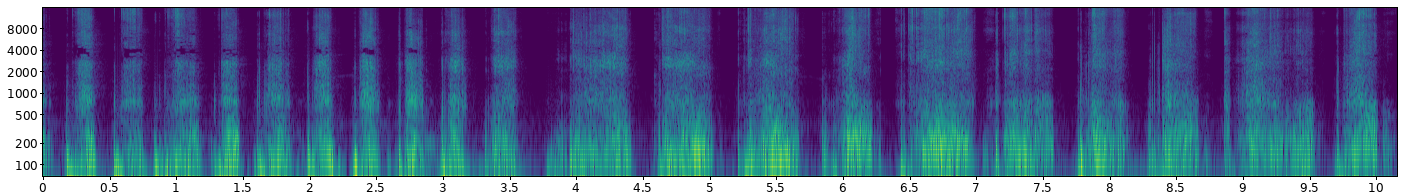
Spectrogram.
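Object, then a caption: Glitter-coated wooden pencil. Long nails scratch a long, thin, solid pink glitter-coated wooden pencil right in front of the mic. Quick, short scraping strokes in the first few seconds give way to longer, fuller rasping passes, each separated by brief silences. The texture is gritty and broadband, with a strong low rumble and bright hiss on top.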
